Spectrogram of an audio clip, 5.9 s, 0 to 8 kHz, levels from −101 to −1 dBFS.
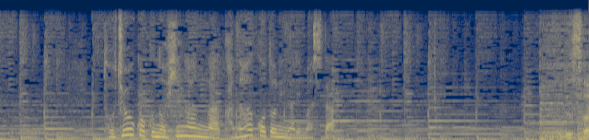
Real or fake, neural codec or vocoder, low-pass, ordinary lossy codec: real; none; 7.2 kHz; none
